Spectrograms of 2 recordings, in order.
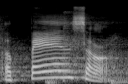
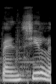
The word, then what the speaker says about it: pencil: Ini bacanya a pencil, bukan pensil ya, nak.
